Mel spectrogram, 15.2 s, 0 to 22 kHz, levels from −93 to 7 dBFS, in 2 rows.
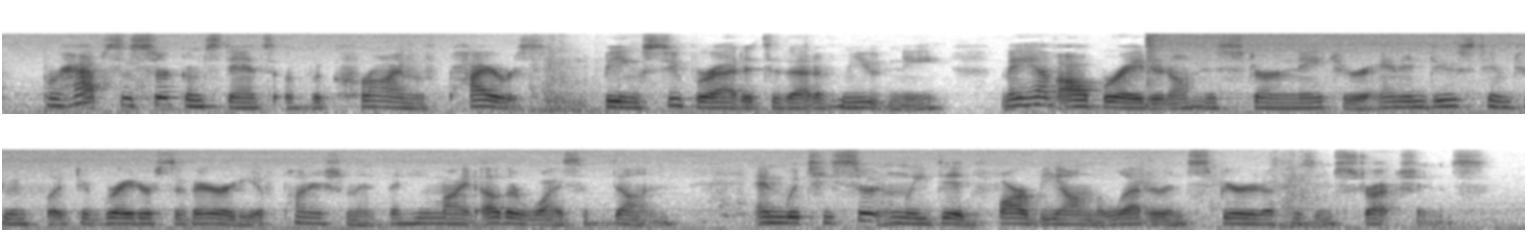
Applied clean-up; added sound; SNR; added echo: none; Sliding door / Hiss; 19 dB; none.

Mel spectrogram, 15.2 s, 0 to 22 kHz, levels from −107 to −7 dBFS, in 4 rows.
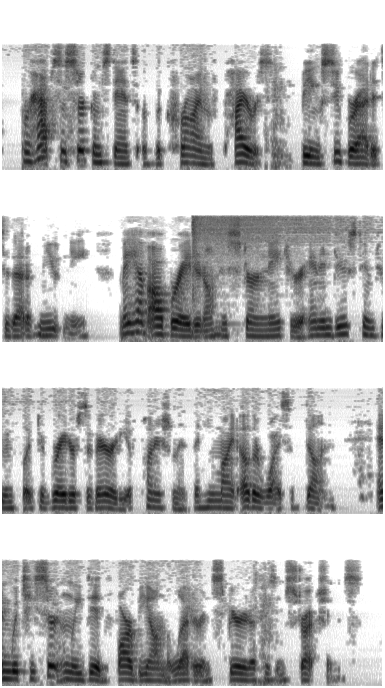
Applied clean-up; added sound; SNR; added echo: classical method spectral subtraction.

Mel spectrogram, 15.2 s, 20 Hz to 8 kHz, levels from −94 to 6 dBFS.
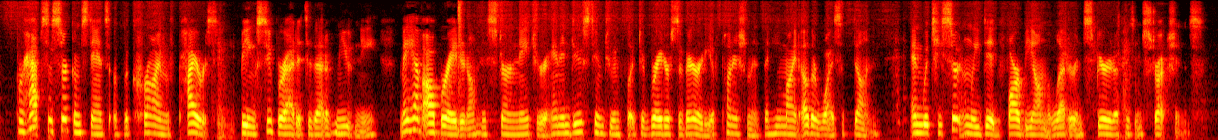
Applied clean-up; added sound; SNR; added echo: neural mask model RNNoise.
